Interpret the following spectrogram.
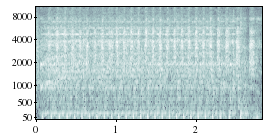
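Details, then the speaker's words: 1987 Honda 3813 lawn tractor abandoned for years, with throttle cable broken and radiator fan and clutch not installed. Spark present, plugs dry, starting fluid added. Fast, even chuffing while cranking; it never fires and air pushes back out. Timing suspected. "see how it's pushing it out that's definitely a timing issue that's not good"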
